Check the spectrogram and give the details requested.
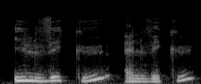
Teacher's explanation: final T not pronounced. So basically you've got only one form here, and it's vécu for all these three persons.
